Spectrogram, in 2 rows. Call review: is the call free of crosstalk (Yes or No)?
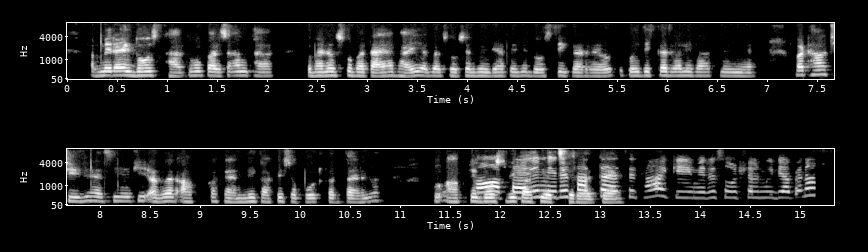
No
